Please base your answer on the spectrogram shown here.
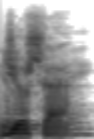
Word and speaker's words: Yosa: La Yo, la A, que se pronuncia así, Yosa.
